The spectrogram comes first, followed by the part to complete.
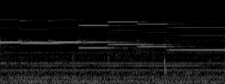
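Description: Classical music playing at low volume from a car's digital radio: long held notes that change pitch a few times.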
